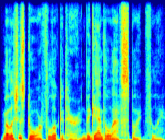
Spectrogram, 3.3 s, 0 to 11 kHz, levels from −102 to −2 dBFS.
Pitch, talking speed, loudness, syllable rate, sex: 95 Hz, 200 wpm, -20 LUFS, 5.8 syllables/s, male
